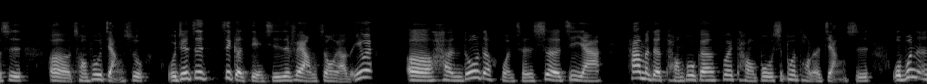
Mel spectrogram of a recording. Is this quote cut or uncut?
uncut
